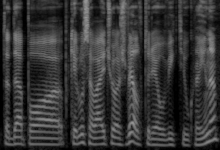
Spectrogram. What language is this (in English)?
Lithuanian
